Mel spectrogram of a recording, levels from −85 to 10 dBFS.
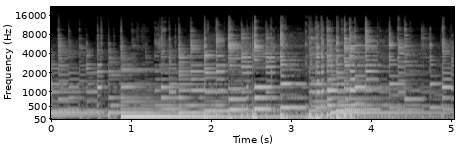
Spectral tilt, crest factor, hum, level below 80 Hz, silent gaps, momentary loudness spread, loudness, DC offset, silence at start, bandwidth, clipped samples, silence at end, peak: -5 dB/octave; 14 dB; none; -44 dBFS; none; 10 LU; -16 LUFS; under 0.1%; 0 s; 13.5 kHz; under 0.1%; 0 s; 0 dBFS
